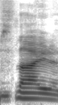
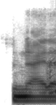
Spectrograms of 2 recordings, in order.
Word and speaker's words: Schneider: he the jiggalo Rob Snider there we go or Rob Schneider I should say Schneider how you say his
